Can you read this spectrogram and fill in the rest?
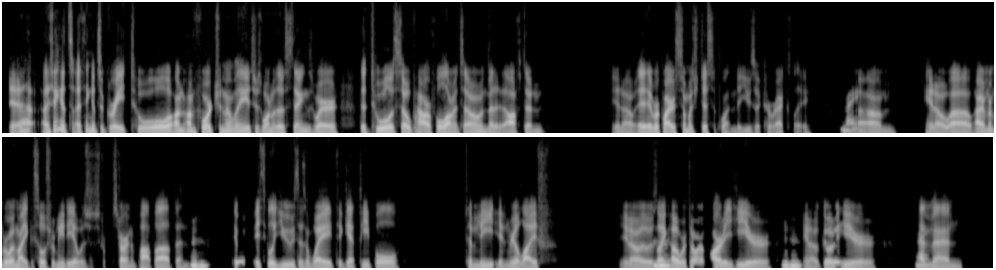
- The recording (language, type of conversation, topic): English, unstructured, What are some meaningful ways to build new friendships as your life changes?
- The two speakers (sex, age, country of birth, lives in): female, 50-54, United States, United States; male, 25-29, United States, United States
- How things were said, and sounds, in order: other background noise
